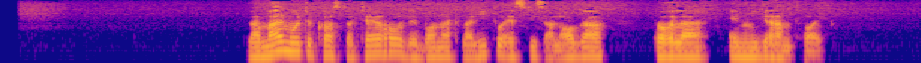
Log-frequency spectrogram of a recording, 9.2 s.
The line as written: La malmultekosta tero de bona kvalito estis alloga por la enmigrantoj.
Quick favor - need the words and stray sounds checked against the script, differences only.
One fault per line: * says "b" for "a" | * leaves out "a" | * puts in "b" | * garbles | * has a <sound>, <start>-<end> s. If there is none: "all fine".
all fine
